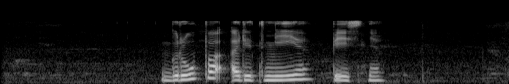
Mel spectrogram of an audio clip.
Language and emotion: Russian, neutral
